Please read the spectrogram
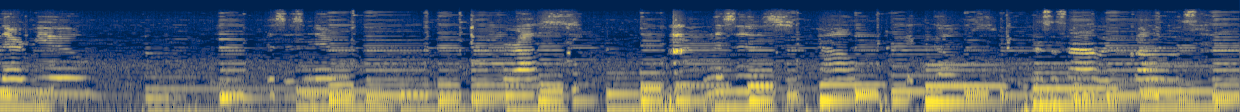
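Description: Acoustic guitar playing a tune, with strummed chords and notes that change every half second or so.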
